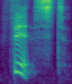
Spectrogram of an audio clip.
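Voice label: "fist", English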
